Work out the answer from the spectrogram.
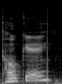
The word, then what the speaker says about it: poke: I had it's called poke. I think it's called. It's spelled Poke. There might be an accent over the e, kind of like in Pokemon.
